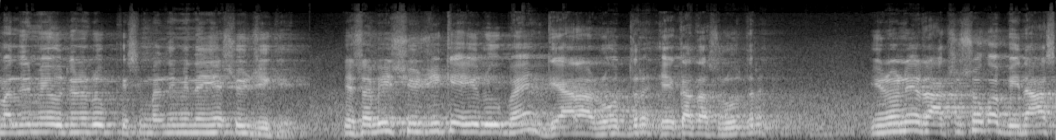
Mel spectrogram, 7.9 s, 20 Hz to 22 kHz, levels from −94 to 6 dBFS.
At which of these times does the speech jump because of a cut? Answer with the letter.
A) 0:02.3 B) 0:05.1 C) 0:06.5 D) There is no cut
A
